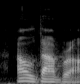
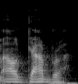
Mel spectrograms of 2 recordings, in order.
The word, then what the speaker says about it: Aldabra: Is it Aldabra or Algabra? I get it wrong. It's Aldabra. I think I called them Algabra tortoises in the time lapse. I apologize. They are Aldabra tortoises.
